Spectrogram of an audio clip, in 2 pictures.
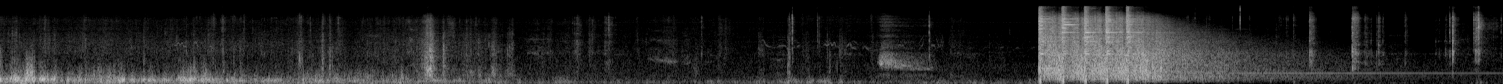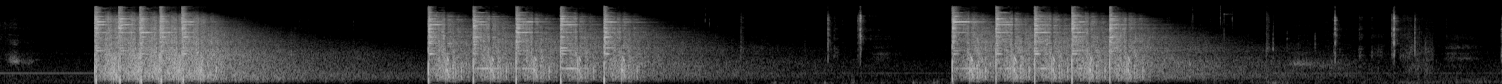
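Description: Four strings of about five rapid gunshots each, roughly 10, 16, 19 and 24 seconds in: two magazines of rifle fire with a pause for a reload, then a quick transition to pistol and two more magazines.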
